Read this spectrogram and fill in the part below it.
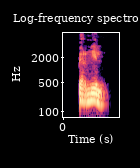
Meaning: ham of pork
- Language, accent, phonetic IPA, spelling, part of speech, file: Catalan, Valencia, [peɾˈnil], pernil, noun, LL-Q7026 (cat)-pernil.wav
